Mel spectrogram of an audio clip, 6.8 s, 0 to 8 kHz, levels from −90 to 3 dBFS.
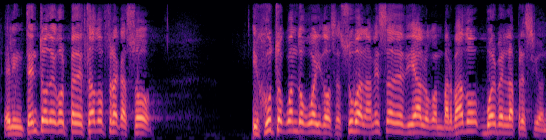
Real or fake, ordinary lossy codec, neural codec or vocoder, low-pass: real; none; none; 7.2 kHz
